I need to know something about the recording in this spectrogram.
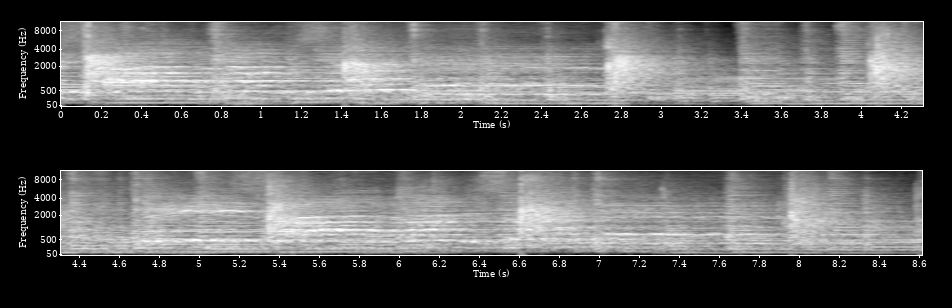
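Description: Live acoustic song: voices singing over two acoustic guitars, with a sharp clap about every second and a quarter keeping the beat.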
